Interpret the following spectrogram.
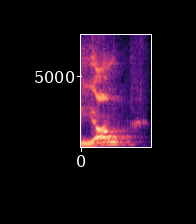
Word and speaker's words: Yahweh: Se você ainda não conhecia o nome do Criador verdadeiro, Yud-He-Vav-He, que a sua pronúncia é Yahweh, passe a conhecer, passe a pesquisar.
